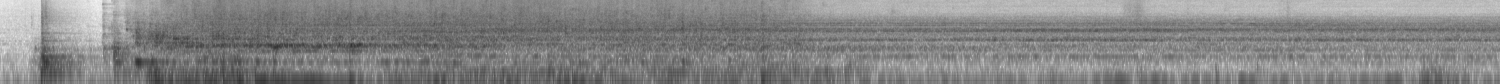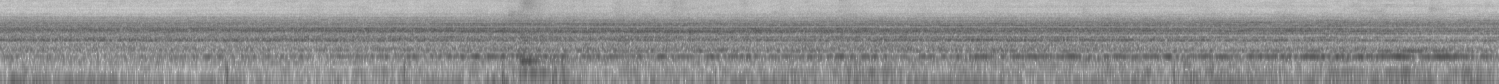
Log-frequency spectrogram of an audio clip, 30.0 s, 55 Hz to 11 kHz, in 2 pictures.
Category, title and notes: Sound effects > Objects / House appliances
Roca toilet flush filling and vibrating at the end 2
Roca flush filling (recorded 2025)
